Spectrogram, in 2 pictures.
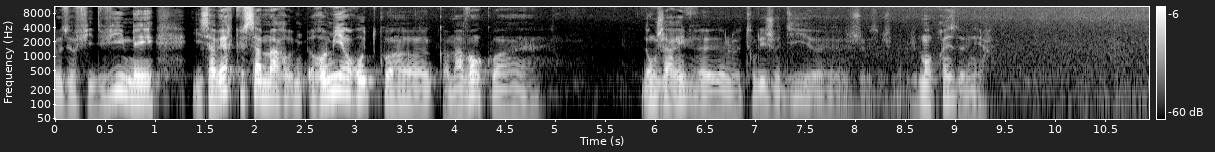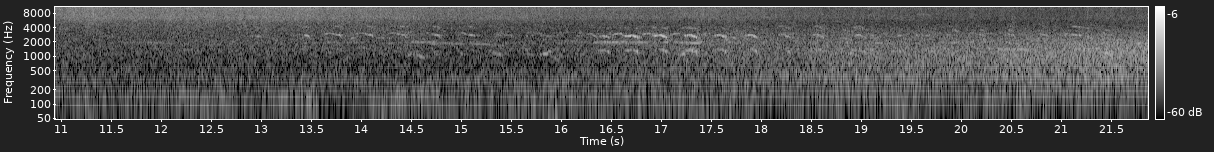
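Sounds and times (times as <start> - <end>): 
speech: 0.0 - 4.9, 5.9 - 9.4
light wind: 3.3 - 21.8
surf on a beach in the bay of Douarnenez: 7.7 - 21.8
scattered high bird calls: 12.9 - 21.8.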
